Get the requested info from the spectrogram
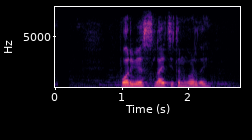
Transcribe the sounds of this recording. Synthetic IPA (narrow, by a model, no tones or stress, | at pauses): pʌrbeslajt͡sit̪ʌnɡʌrd̪ʌj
